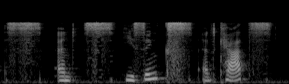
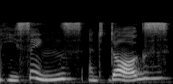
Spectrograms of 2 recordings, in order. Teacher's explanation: We have S and S, he sinks and cats, but in he sings and dogs, it's not a S, it's a Z, it's voiced counterpart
